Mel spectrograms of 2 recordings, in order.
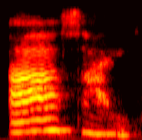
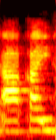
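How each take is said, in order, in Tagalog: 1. Binibigkas ang salita bilang ah-sah-ee. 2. Binibigkas ang salita bilang ah-kay. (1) "paano daw i-pronounce?" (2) "Hindi akay ha"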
